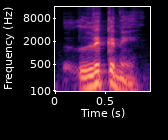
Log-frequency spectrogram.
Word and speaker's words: Lakhiani: Lakhiani, is how you say it? Vishen Lakhiani, okay.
